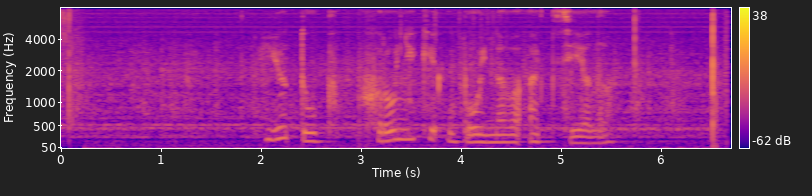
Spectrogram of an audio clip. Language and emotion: Russian, neutral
